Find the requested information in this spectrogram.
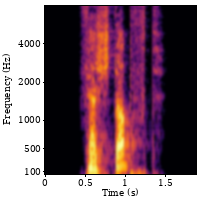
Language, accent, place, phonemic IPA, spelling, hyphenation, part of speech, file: German, Germany, Berlin, /fɛʁˈʃtɔpft/, verstopft, ver‧stopft, verb / adjective, De-verstopft.ogg
- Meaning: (verb) past participle of verstopfen; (adjective) 1. stopped up, stuffy (nose) 2. constipated; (verb) inflection of verstopfen: 1. third-person singular present 2. second-person plural present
